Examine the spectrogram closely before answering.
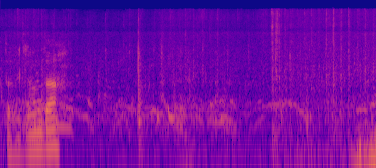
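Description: Pigeons coo softly in low, rolling calls.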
